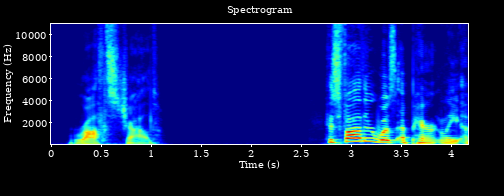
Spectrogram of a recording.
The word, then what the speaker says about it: Rothschild: a house decorated with a red shield or roach shield in German which is how they came to be known by the angelized name Roth's child his father was apparently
